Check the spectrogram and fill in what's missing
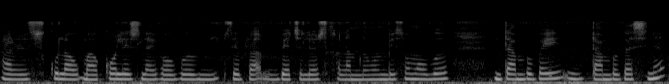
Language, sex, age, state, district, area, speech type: Bodo, female, 18-30, Assam, Udalguri, urban, spontaneous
